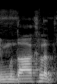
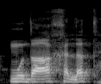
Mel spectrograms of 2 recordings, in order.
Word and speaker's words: مداخلت: میں مداخلت کر دی، مداخلت نہیں، یہ ہے یہ مداخلت کہتے ہیں، مداخلت ہے، مداخلت نہیں، مداخلت۔ پھر ہے جی مصلحت،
